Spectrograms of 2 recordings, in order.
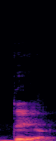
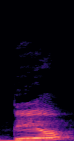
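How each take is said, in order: First: There said with a falling tune; there with a dropping finish. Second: There said with a rising tune; There with an upward lift. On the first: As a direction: settle "there." down at the end. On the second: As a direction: ask "There?" with the voice going up. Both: Shown as a demonstration. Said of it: "ये होता है no और ये है now".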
